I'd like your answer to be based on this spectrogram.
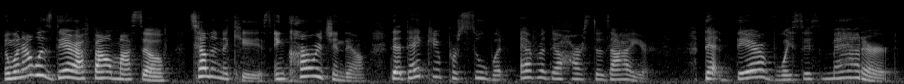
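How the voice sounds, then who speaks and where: A woman from Miami, Florida, with a thick Southern US accent tells a personal story as a guest author, speaking straight to the audience. Her voice sits high and sing-song, fairly bright, at a normal speed.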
